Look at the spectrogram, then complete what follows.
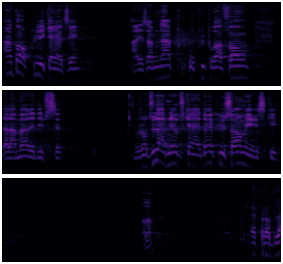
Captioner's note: speaking French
